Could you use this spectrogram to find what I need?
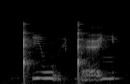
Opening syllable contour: high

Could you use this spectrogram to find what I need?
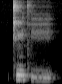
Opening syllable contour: high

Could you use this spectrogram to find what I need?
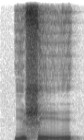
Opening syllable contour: rising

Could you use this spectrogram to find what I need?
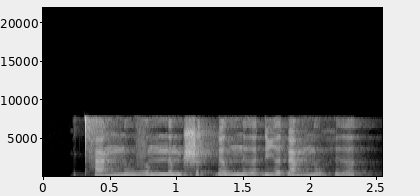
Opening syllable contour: low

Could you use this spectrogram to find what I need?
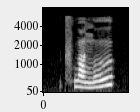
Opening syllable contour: low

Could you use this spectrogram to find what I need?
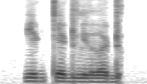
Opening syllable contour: low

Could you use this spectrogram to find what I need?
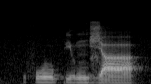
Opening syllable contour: low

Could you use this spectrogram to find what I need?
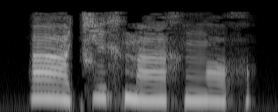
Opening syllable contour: falling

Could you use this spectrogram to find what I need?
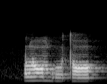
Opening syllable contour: high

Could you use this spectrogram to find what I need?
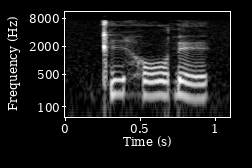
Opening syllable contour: high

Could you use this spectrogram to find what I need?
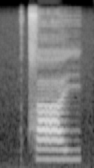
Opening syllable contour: high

